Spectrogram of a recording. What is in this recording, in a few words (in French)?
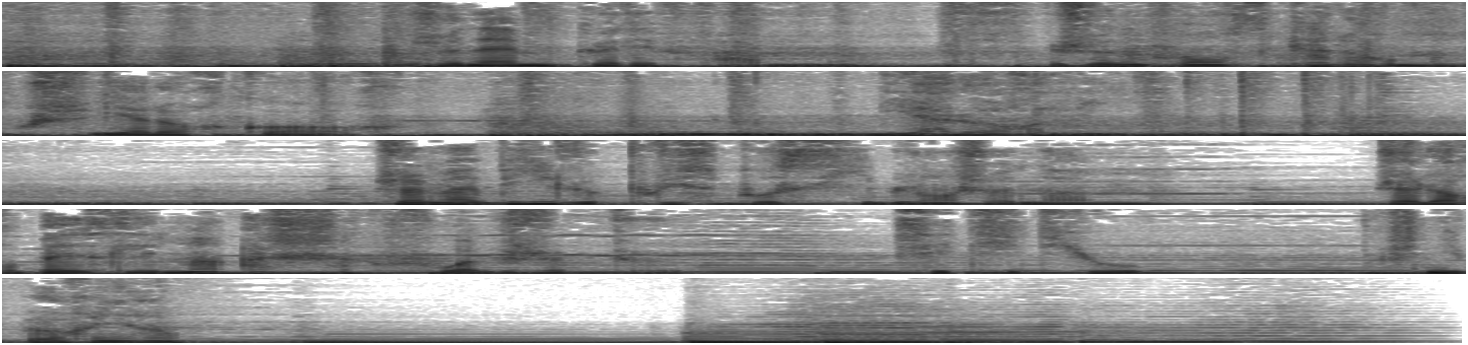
voix grave documentaire; Paris romantique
